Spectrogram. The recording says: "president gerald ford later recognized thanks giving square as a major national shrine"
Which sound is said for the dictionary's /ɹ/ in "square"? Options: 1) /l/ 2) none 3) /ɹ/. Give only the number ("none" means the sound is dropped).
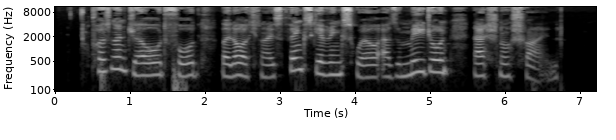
1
